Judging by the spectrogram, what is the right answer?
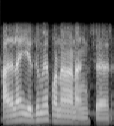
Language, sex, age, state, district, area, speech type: Tamil, male, 18-30, Tamil Nadu, Ariyalur, rural, conversation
